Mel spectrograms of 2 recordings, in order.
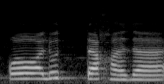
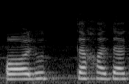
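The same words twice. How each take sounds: First: The long vowel drops, joining straight to the next word. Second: The long vowel is kept before the next word. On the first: The speaker calls it right. "लाम को डायरेक्ट ता से जोड़ देंगे और वाव को नहीं पढ़ेंगे" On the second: The speaker calls it wrong. "क्यों नहीं पढ़ेंगे"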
